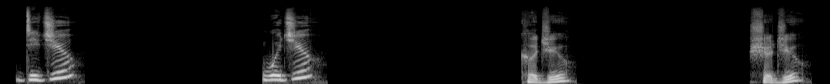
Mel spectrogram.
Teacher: D+ Y is usually pronounced as J as in joke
